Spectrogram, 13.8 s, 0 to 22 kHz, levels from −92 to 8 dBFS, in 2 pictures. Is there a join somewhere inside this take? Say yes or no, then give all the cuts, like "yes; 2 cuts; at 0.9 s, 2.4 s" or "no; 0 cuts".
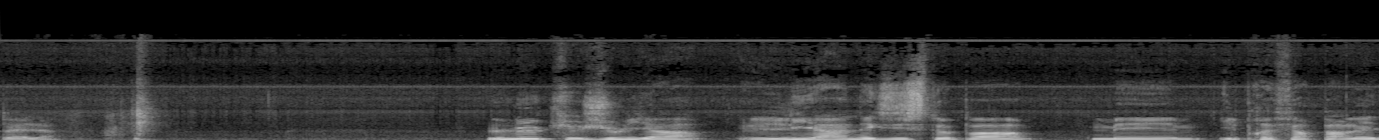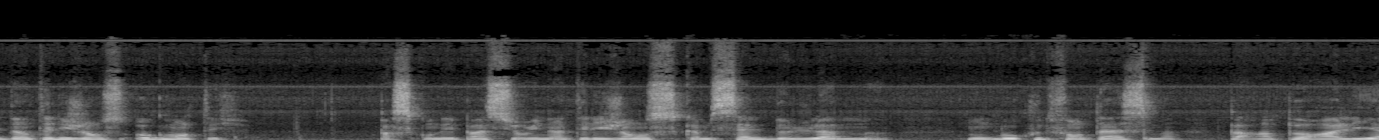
no; 0 cuts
